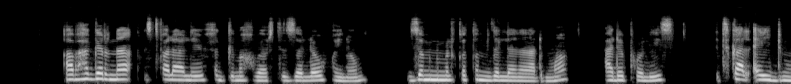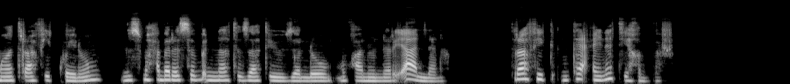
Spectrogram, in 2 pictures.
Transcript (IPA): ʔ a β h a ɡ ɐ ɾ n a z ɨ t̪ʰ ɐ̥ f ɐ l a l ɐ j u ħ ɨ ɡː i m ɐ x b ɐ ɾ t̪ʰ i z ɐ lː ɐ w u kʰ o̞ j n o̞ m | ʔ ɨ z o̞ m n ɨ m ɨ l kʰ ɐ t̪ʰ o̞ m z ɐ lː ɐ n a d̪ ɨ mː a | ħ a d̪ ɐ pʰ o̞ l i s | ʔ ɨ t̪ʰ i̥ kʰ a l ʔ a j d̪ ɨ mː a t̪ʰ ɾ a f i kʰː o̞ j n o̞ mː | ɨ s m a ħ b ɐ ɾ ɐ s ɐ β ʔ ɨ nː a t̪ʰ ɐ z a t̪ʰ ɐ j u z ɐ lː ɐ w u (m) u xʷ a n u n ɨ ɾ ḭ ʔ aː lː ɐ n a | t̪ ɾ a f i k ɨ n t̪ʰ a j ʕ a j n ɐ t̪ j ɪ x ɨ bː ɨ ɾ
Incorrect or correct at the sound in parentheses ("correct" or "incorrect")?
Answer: correct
